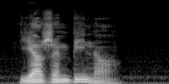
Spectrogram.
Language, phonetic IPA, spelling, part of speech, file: Polish, [ˌjaʒɛ̃mˈbʲĩna], jarzębina, noun, Pl-jarzębina.ogg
